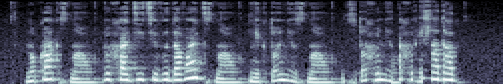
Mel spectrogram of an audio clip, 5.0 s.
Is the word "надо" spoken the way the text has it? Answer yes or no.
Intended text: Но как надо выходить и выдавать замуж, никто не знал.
no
